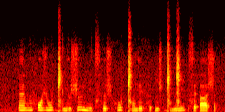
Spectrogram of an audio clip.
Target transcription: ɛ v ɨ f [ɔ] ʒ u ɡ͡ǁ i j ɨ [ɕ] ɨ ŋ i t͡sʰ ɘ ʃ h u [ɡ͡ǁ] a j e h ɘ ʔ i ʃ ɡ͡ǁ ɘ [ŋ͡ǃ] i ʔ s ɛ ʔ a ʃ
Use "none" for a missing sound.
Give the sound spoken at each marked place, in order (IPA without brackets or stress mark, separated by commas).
ɔ, ʃ, ɡ͡ǁ, ŋ͡ǁ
